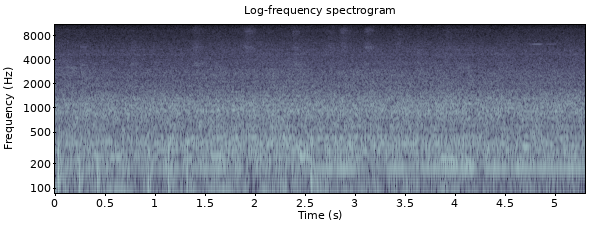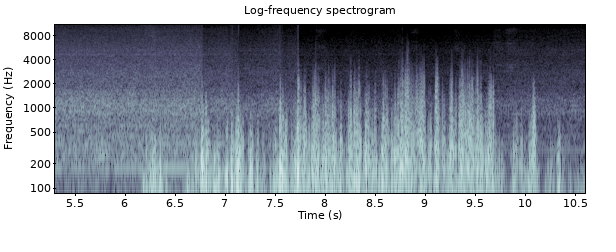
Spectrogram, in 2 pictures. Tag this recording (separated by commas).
Wind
